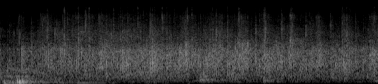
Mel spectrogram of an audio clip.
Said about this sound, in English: I'm just sensing in the room that you wanted to clap a little longer than that, didn't you?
